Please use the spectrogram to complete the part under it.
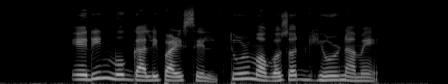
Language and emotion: Assamese, neutral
